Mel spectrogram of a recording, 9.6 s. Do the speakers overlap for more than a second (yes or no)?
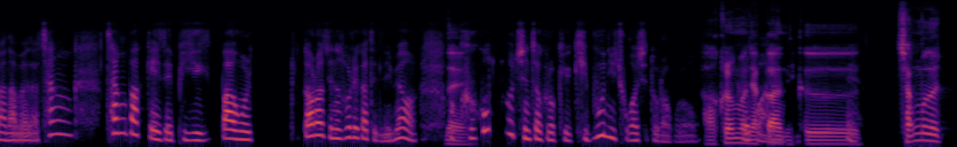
no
